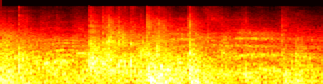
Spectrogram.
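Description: A duckpin bowling ball thuds onto the wooden lane on release and rolls, then clatters into the pins about a second in, knocking several down.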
